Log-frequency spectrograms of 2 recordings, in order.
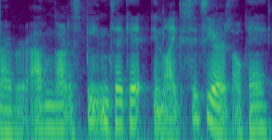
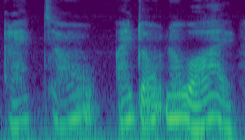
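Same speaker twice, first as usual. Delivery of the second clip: soft, halting, close to crying; real holding back of tears, hushed; near tears; 3 semitones higher, 8 dB quieter than usual. Real, not acted. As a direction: voice sinks as tears threaten. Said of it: "I just kinda wanna bust into tears".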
